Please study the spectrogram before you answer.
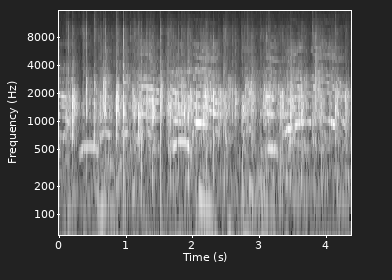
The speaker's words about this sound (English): A lot of applause for that one.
